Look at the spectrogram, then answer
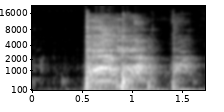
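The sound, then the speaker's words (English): A short burst of coughing from an itch in the throat: a harsh, rough cough followed by a second hacking cough and a third weaker one, loud against an otherwise quiet background with no talking. “I need to stop having an itch in my throat.”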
